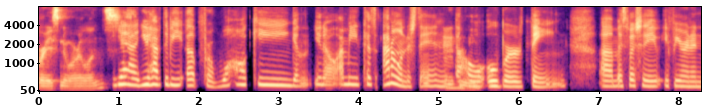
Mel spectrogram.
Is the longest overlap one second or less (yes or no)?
yes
